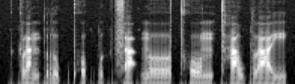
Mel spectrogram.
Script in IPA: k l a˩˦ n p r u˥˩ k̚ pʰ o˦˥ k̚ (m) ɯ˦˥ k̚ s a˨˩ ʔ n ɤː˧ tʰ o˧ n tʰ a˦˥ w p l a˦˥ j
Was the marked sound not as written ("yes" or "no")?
yes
